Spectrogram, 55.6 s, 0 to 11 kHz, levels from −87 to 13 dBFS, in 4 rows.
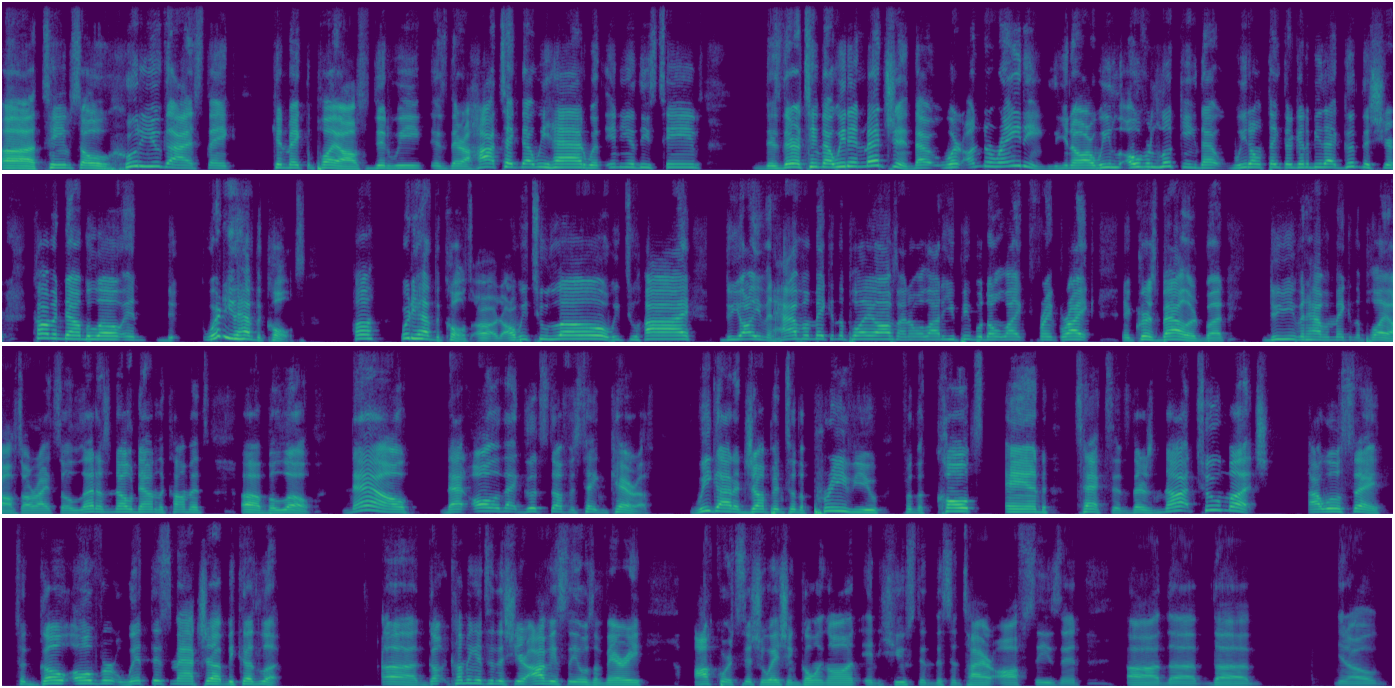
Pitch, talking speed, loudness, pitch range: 180 Hz, 205 wpm, -25 LUFS, 150-210 Hz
